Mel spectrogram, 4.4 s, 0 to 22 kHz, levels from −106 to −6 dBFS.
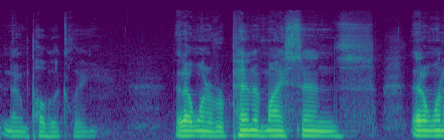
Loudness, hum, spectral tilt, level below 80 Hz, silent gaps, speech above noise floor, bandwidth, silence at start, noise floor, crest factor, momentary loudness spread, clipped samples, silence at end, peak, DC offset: -37 LUFS; none; -7.5 dB/octave; -80 dBFS; none; 36 dB; 12.5 kHz; 0 s; -71 dBFS; 20 dB; 18 LU; under 0.1%; 0 s; -18 dBFS; under 0.1%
